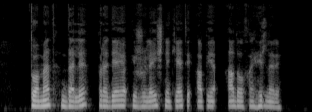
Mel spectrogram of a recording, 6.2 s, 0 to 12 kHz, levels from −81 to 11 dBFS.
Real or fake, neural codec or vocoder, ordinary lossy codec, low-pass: real; none; AAC, 32 kbps; 10.8 kHz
